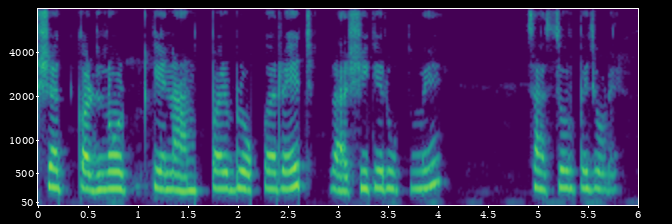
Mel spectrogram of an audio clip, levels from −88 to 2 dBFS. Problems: none marked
